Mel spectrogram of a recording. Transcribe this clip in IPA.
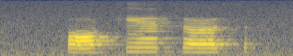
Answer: k ɔ˨ kʲ ɛ̃˦ θ œ˦ θ

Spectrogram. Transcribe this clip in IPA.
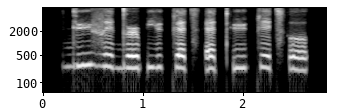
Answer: d̪ y v e d̪ ə˞ p j y k ɛ t͡sʼ ɛ tʼ y k e t͡sʼ o

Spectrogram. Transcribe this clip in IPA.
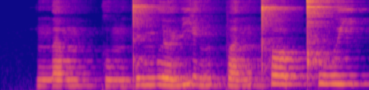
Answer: n̪ ɐ˧ m | kʷ ɐ˨ m t̪ ɪ˧ ŋ l ɵ˨˥ ɥ j ɪ˨˥ ŋ p ɐ˨˥ n t̪ʰ ɔː˥ t̚ kʰ uː˥ j

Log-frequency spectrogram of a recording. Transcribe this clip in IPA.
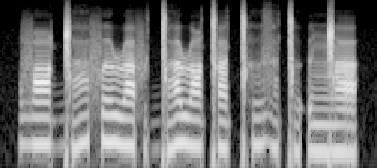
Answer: v ɑ ɡ͡ǁ a̤ f ə ɹ a f ə̤ ɡ͡ǀ a ɹ ɑ ǀ a ǀʰ ə̤ z a̤ ǀ ə̤ ʔ ɘ ŋ͡ǁ a

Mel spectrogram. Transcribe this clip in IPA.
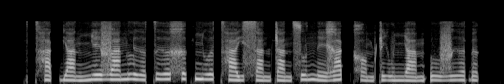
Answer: t̪ʰ a˨˩ k̚ j a˨˩˨ n ɲ e˧ v a˧˥ n l ɨ˨˩˦ ə̯ t̪ ɨ˧˥ ə̯ x ə˦˥ k̚ ɲ u˧˥ ə̯ t̪ʰ a˨˩ j s a˨˩˨ n ʈ a˨˩˨ n s u˧˥ n e˨˩˨ ɣ a˦˥ k̚ x ɔ˨˩˨ m ʈ i˨˩ w ɲ a˨˩˦ m ʔ u˨˩ v ɨ˧ ə̯ ɗ ə˨˩ k̚

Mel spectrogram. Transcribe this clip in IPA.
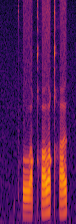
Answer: pʰ oː qʰ o qʰ ə

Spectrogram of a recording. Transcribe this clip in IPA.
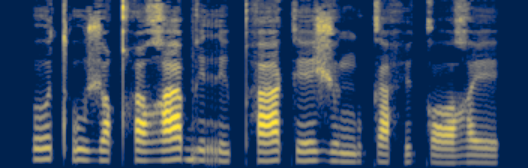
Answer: ʊ tʼ u ʒ u qʰ u ʁ a b i r i pʰ a k e ʒ ʏ ŋ u k a h y k ɔ ʁ e

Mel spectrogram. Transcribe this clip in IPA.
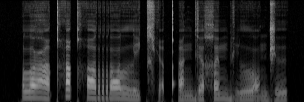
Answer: l ɔ˧ ʕ ɛ˨ qʰ ɨ˦˨ qʰ ɔ˧ r ɔ˧ lː i˨ t͡ɕʰ ḭ˨ qʼ ɪ˨ ŋ ɡ ɪ˨ χ ɪ˧ m b ḭ˨ lː ɔ̰˦˨ n d͡ʒ ɨ˨˦

